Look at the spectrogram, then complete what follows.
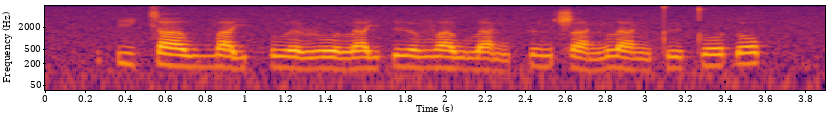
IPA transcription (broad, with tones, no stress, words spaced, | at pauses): ʔi˨˩˦caː˨˩wma˨˩˨j hu˨˩ə̯ɹo˨˩ la˨˩jɗɨ˨˩ə̯va˨˩wla˨˩˨ŋ kə˧˥ŋʂa˨˩˦ŋla˨˩ŋ t̪ɨ˨˩t̪o˧ɗɔ˦˥p̚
